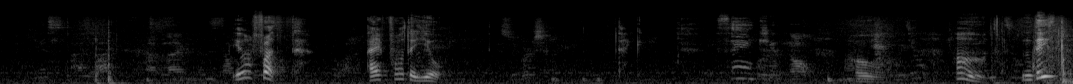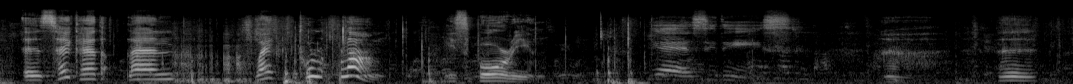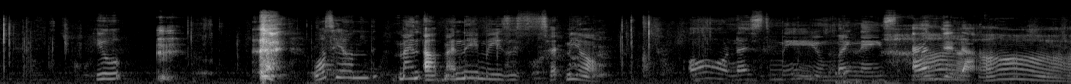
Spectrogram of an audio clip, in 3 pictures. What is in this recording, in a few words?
casual conversation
